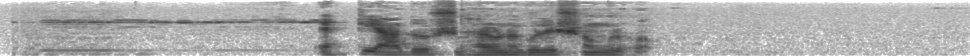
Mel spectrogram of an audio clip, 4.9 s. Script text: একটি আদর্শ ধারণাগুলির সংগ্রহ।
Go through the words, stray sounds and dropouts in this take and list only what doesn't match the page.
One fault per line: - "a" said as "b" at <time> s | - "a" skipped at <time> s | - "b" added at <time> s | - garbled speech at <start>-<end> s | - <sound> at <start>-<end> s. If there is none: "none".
none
